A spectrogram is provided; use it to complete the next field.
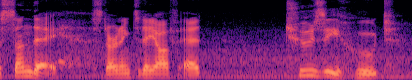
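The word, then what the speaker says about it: Tuzigoot: starting today off at tuzy hoot even though it's it looks like it's spelled tuzy Goot National Park and it's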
